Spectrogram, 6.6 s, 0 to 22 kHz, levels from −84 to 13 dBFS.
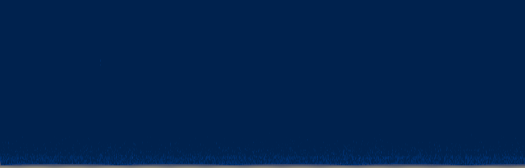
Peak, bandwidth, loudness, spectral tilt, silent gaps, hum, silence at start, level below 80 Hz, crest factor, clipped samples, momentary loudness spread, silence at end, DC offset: -28 dBFS; 1.6 kHz; -37 LUFS; -11 dB/octave; none; none; 0 s; -74 dBFS; 6 dB; under 0.1%; 3 LU; 0 s; under 0.1%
